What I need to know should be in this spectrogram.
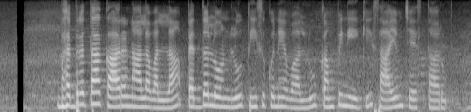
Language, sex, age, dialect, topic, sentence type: Telugu, female, 18-24, Southern, banking, statement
